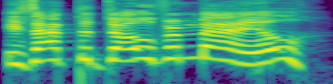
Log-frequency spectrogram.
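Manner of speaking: high-pitched distant hail; calling through mist. A narrator's reading. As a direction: call out a question from afar. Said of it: "a man's voice called through from the mist".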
